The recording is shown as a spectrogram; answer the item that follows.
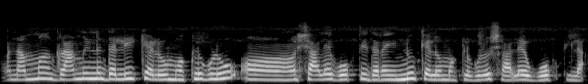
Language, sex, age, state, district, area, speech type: Kannada, female, 18-30, Karnataka, Tumkur, rural, spontaneous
